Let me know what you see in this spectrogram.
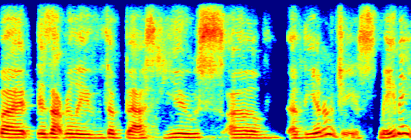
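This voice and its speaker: A woman's medium-pitched, animated voice with ordinary pitch variation. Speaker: spiritual teacher. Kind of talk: casual talk on astrology.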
